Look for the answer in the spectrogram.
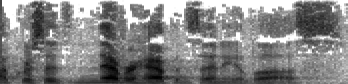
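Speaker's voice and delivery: ordinary talk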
